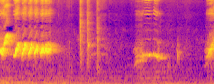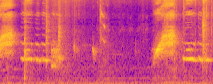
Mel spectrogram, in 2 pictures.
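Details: White-rumped shama of the Medan type singing roughly as a tutor for other birds: a fast burst of rapid whistled notes, then scattered clicks, harsh buzzy notes and short slurred whistles separated by pauses.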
